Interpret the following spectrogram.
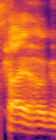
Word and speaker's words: Cuyahoga: And forgive me if I butcher the pronunciation. Is it Cuyahoga, or how do you say it? It's Cuyahoga Valley.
